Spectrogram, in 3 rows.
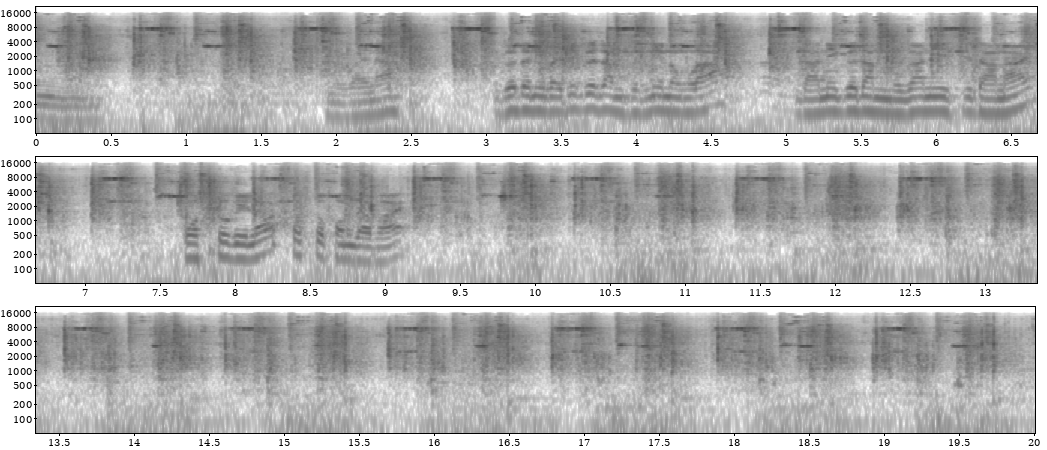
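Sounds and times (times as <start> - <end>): wooden handloom clacking: 0.0 - 20.0.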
